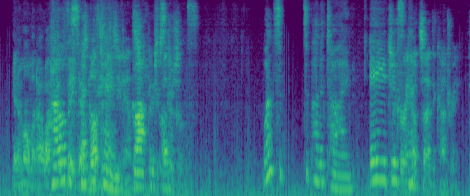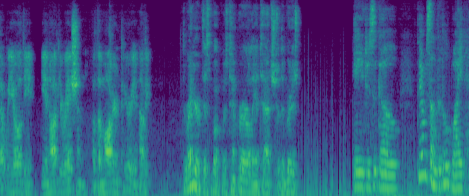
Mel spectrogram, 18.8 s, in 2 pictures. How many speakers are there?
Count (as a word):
three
